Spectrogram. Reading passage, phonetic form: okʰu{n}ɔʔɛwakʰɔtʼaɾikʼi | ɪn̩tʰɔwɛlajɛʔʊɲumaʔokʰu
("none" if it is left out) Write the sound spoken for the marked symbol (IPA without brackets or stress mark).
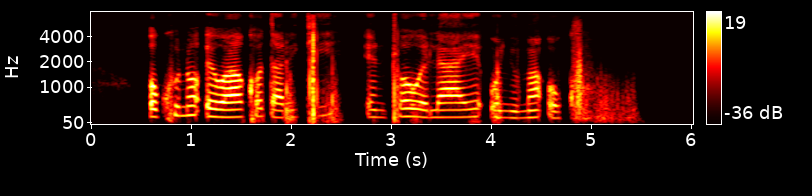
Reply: n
